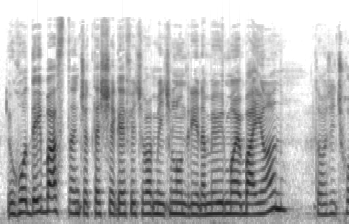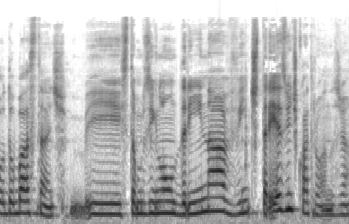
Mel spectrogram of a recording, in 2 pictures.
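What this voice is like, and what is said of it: Gaúcho Southern Brazilian accent. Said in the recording (Portuguese): “Eu sou gaúcha. ... tu, tu, não percebeu o sotaque?”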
